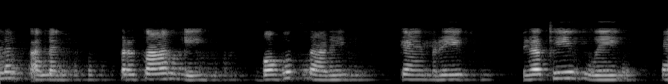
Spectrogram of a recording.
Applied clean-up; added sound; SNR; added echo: neural mask model DeepFilterNet 3.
